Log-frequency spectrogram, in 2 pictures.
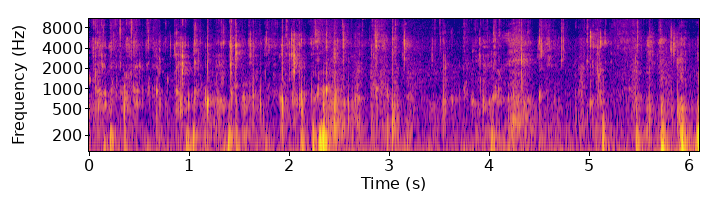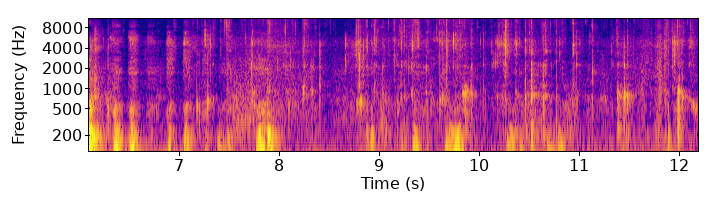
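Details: Max the dog gnawing a beef rib, first lightly and then all in: irregular wet chewing and licking with soft low thuds and scattered sharp clicks, louder bursts near six and eight seconds.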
